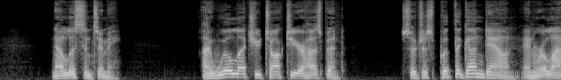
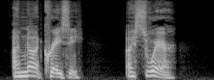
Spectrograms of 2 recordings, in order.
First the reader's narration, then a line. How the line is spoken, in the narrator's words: she added quickly, her voice seeming to gain strength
